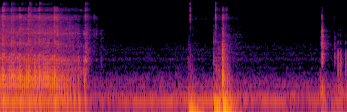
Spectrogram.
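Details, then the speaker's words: Old Craftsman chainsaw after Walbro carb clean/rebuild and new fuel lines, jets opened up, half choke: high, raspy two-stroke buzz for under a second before cutting out, then handling clatter; it fires and runs after the carb work. "Sweet. Burning off a lot of old crappy oil in there in the exhaust."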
